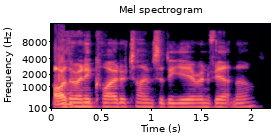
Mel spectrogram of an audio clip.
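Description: A man's voice: mid-range voice, monotone, fast, a little mellow, smooth. A man hosting a podcast in a chatty, wordy, conversational interview style, often repeating his words. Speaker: podcast host.

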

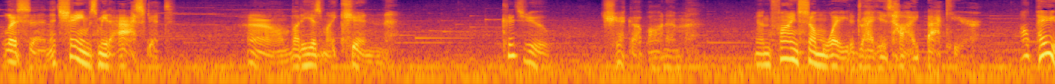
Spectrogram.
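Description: An actor playing a proud, gruff barkeep in a video game, with a hearty, folksy, emphatic way of talking. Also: male voice, fairly low pitch, wildly swooping pitch, slow, pauses often, bright, forceful tone, faint music behind, heavily acted. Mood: reluctant, worried pride. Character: proud, gruff barkeep in a post-apocalyptic harbor town. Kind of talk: video game character acting.

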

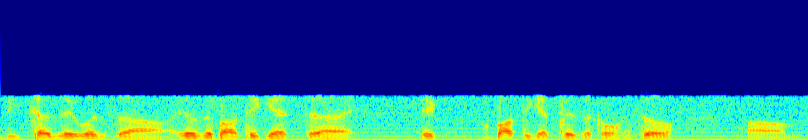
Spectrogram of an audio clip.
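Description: A man speaking as an airline pilot over aviation radio in halting, hesitant phrases. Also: on the low side, flat delivery. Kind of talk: air traffic radio calls. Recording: tinny narrowband cockpit radio, clear static hum.

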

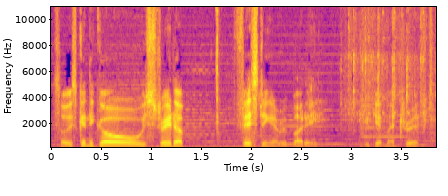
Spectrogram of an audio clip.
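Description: A man's voice: low voice, brisk, faint music behind. A young man casually narrating a game, rambling and joking as he plays. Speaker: let's play host. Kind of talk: casual gameplay commentary.

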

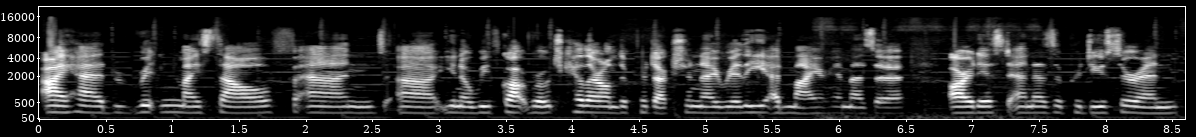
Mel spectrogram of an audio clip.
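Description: A woman's voice: fairly low pitch, completely flat delivery, normal speed, soft background music, poor audio. A young woman, a singer raised in Canada and India, chatting as a radio interview guest in a studio. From born in the UK, raised in Canada and India. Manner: chatty, warm and grateful, many fillers. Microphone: studio microphone.

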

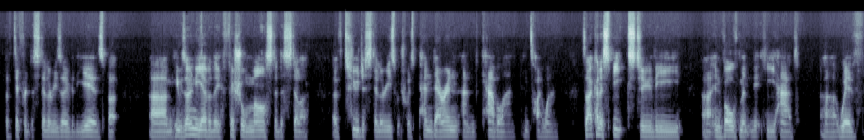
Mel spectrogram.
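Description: A young English man from Surrey, a brand ambassador presenting in an online tasting, relaxed and hesitant with many fillers. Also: on the low side, brisk, no echo. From England (Surrey). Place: small home room. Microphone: video call.

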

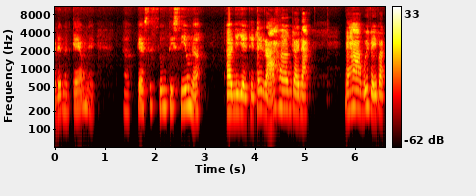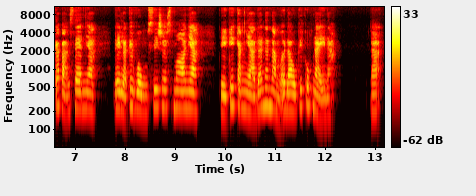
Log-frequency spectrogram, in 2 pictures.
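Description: A Vietnamese woman vlogging casually, speaking politely to viewers with many fillers as she tours a house listing and shows a map. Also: medium pitch. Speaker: real estate vlogger. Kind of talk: casual narrated house tour.

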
